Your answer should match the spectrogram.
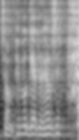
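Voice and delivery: ordinary talk

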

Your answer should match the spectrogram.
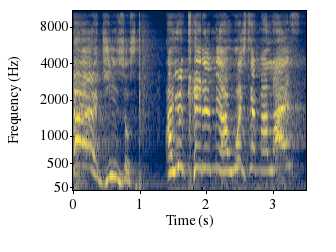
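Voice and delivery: high shouting protest, slowing at the end; anguished outcry. Pretend. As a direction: cry out in disbelief at a wasted life. Voicing a regretful soul in heaven.

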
